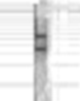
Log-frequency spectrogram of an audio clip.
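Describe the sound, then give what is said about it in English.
A short roger beep from a UV Pro handheld radio transceiver, a single brief electronic double tone ending a transmission, alone and fairly clear. “It's probably one of your, it's the Roger beep. Is it a Bofang?”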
